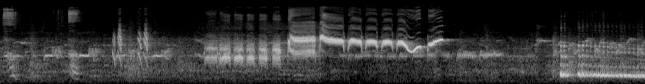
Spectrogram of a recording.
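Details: Caged Chinese hwamei, two and a half years old and big-bodied, said to sing anywhere: after soft notes, a fast run of clipped, pulsed notes turns into a loud warbling phrase, then a lower harsh sound.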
